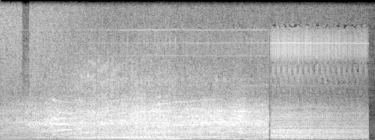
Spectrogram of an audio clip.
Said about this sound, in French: Elle lui dit « Boulevard Haussmann ». Et le taxi met en route sa voiture.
